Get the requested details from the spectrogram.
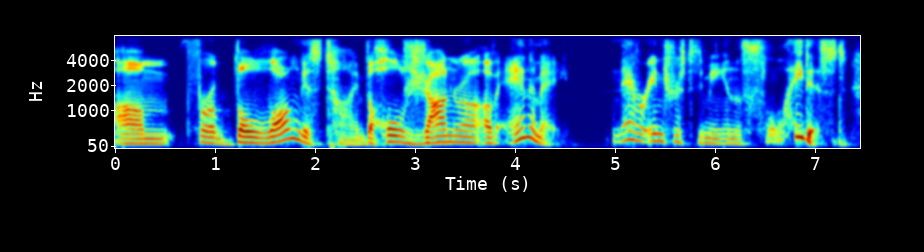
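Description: This man has an ordinary speaking voice, fairly high in pitch, delivered at a fairly slow pace. His intonation is lively and his loudness swings a lot. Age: 30s. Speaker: podcast co-host. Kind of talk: casual chat.

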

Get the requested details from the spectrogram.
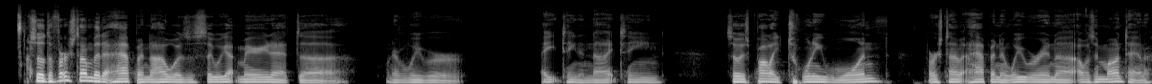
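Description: With a Southern US accent, a man with a medium pitch and a dark, mellow tone talks at a fairly quick pace with ordinary pitch variation, on a very clean recording with a silent background. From US South, Tennessee. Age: 40s. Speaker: former pro baseball player. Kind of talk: testimony.

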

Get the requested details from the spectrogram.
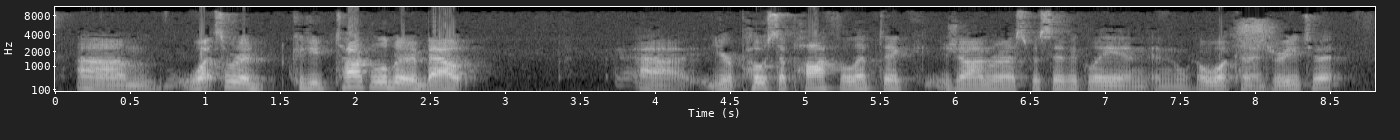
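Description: Noticeable background noise sits behind a man speaking at a fairly quick pace, medium in pitch with ordinary pitch variation. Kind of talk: casual interview chat.

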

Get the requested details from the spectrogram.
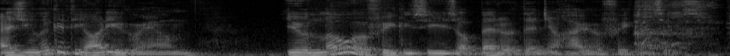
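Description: Noticeable background noise surrounds a man whose fairly low voice has lively intonation. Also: moderate pace. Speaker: hearing specialist. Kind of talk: explanatory consultation. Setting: clinic.

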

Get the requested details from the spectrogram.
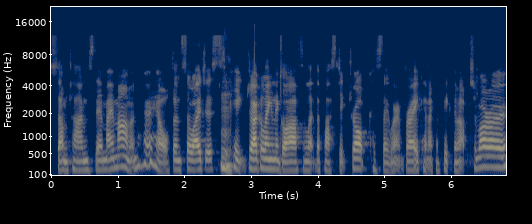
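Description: With an Australian accent, a woman speaks at a very fast pace with hardly any pauses. Her loudness swings widely. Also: medium pitch for a woman, ordinary pitch variation. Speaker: beauty and fashion expert, podcast host. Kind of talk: casual interview chat.

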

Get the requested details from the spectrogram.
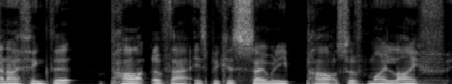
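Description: Moderate pace from a man with a London accent, fairly low pitch, dark, mellow tone and monotone, flat intonation, in a very clean recording with a silent background. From Northwest London, England. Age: 40s. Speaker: podcast host. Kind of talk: casual chat. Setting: home studio. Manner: halting.

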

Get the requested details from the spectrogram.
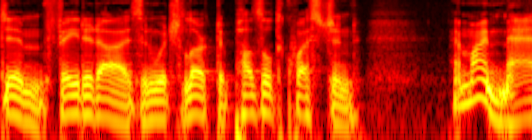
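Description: Unforced reading with pitch that varies in an ordinary way

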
